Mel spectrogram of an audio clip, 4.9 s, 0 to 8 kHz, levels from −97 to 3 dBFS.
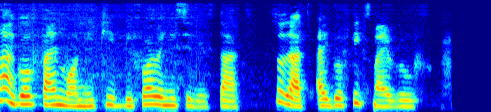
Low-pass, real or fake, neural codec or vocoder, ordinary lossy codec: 7.2 kHz; fake; codec, 16 kHz in and 24 kHz out, 2.2 kbps, FireRedTTS-2 codec; none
